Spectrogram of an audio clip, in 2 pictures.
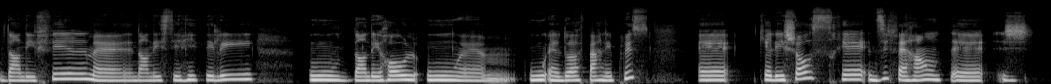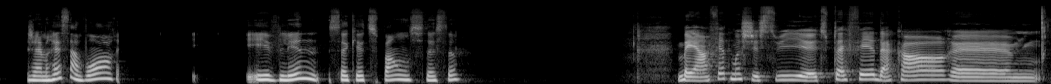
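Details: Adult woman who stutters; stuttering.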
